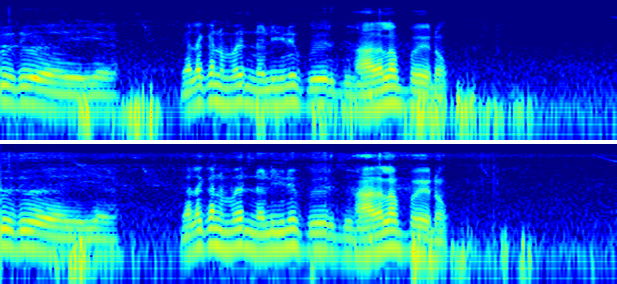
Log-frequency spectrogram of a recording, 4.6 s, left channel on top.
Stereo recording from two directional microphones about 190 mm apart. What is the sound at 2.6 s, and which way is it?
Speech, 15° left (ahead or behind).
